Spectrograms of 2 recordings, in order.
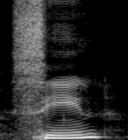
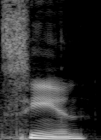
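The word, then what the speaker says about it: Cien: Scene? – Like bright. – Sean? Scene? I don't know how Lidl pronounces their name brand. It's C-I-E-N. Scene.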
